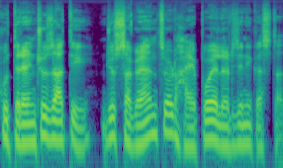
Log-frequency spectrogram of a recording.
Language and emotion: Goan Konkani, neutral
